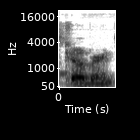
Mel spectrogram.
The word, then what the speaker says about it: Cockburn: He's probably a guy who hates that it's pronounced Coburn too.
